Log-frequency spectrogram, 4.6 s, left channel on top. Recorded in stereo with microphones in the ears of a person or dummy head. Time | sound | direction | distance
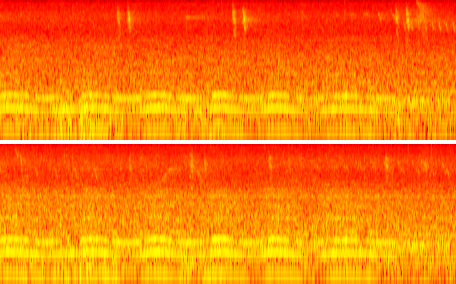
0.0 | a lawn mower | 40° right (ahead or behind) | ?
